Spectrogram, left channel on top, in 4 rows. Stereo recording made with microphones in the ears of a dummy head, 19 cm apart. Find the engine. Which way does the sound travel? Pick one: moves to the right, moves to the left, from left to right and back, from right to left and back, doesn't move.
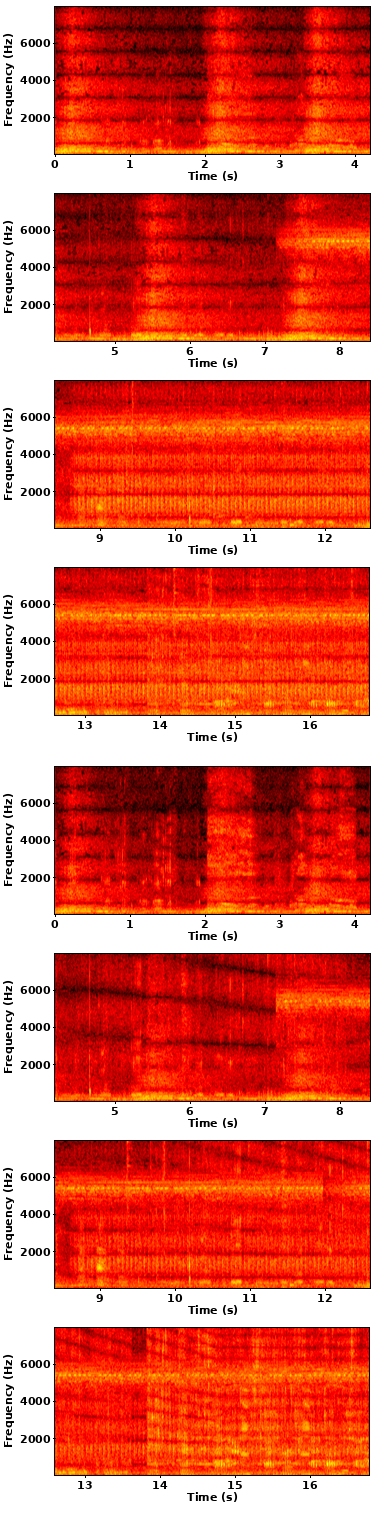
doesn't move.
